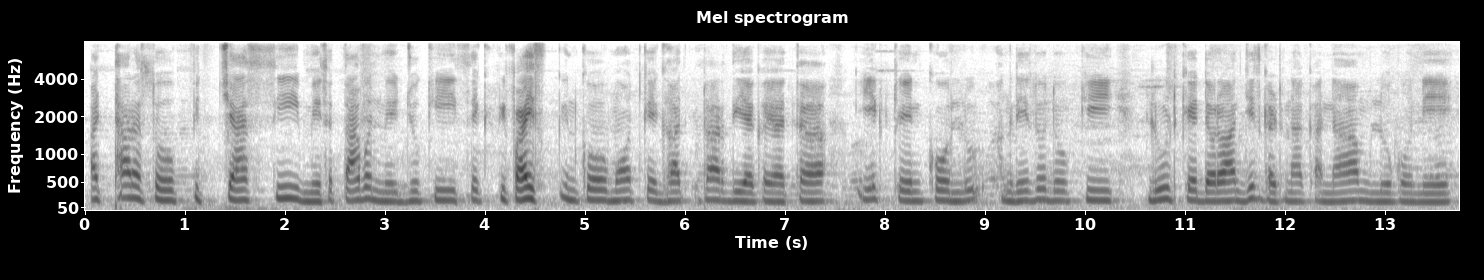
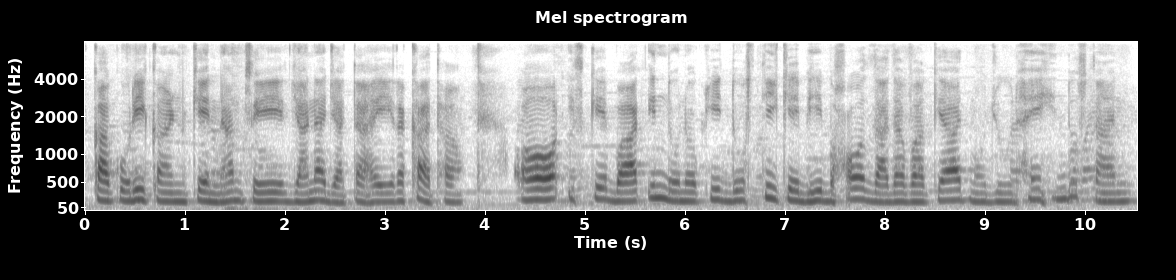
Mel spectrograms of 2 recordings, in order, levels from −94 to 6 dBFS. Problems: constant background noise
